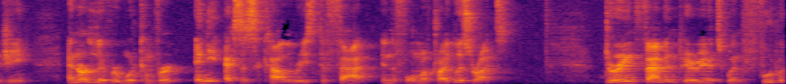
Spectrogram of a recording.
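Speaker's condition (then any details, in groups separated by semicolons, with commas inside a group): No condition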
